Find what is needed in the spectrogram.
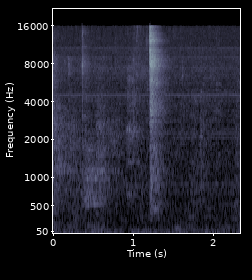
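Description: Quiet room tone with faint sounds of a person eating a bite of pie, and one short click a little over a second in.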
